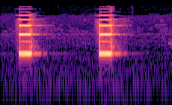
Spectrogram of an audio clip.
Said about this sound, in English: slowly starts to come around to the sound of beeping.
